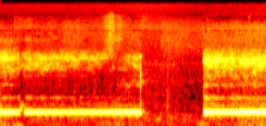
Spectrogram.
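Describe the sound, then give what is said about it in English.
A phone call ringing out: a steady, mid-pitched electronic ringback tone holds for about two seconds, goes silent briefly, then resumes. No one speaks. “It'll probably go to voicemail.”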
